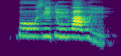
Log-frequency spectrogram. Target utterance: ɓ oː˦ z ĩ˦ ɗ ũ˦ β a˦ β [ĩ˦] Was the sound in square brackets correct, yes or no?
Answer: no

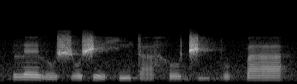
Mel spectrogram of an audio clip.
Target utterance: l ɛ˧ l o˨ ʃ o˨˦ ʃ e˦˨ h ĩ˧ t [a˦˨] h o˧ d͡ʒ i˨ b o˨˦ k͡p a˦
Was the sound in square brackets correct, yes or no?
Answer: no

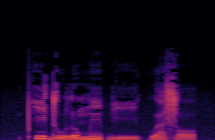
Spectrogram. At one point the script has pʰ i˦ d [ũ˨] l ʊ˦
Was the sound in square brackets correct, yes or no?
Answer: no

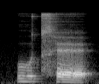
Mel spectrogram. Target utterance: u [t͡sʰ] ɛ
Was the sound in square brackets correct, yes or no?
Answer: yes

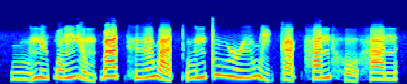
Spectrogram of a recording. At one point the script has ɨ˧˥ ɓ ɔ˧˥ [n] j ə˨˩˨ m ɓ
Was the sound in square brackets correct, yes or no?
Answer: no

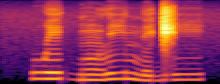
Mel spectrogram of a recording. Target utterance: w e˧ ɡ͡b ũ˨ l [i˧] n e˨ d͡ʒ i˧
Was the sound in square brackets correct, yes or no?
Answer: yes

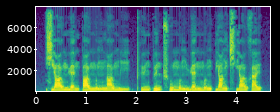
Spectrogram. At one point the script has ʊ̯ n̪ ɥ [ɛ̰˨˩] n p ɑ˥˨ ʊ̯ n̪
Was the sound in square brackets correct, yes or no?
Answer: yes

